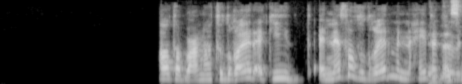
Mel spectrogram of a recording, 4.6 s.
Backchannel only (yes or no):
no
